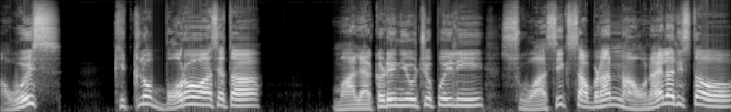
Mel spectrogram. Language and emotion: Goan Konkani, surprised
